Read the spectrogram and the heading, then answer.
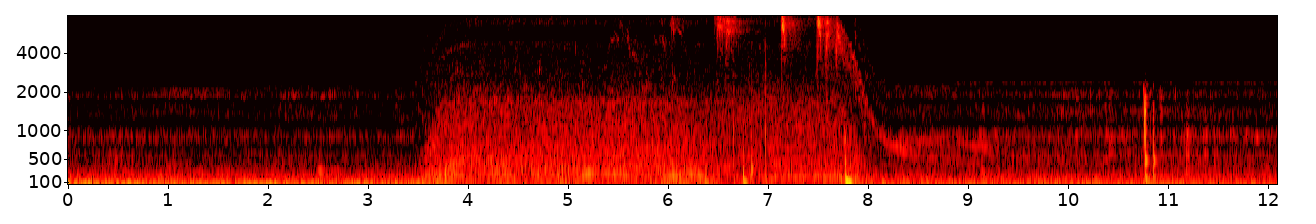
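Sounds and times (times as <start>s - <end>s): outdoor background hiss: 3.6s - 10.2s
high bird chirps: 5.4s - 9.2s.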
